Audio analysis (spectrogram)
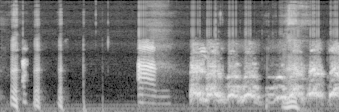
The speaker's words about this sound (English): Let me guess. Someone's walking by your house? Well, I would guess probably yes, that there's another dog barking next door, so she's, you know, responding to their calls.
